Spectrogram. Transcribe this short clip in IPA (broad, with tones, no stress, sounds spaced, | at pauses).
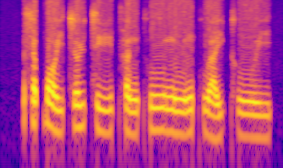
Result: s ɐ˥ p̚ ɔː˨ j t͡s ɵ˥ ɥ t͡s iː˨˥ t̪ʰ ɐ˨˧ n t̪ʰ uː˧ n̪ uː˨˥ ŋ kʷʰ aː˨˥ j kʰ uː˧ j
